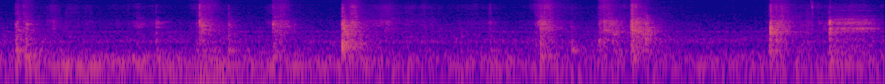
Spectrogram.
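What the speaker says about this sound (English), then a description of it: "I've just started to shuffle the cards slower" A deck of cards is shuffled slowly by hand, giving soft, close riffles and flicks in uneven bursts, quiet and without speech.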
